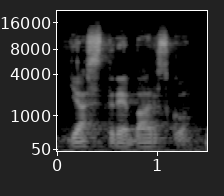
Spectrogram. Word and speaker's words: Jastrebarsko: det är nog mycket konsonanter Jastrobarsko. Ah, var det så? Ja. – Du, förmodligen har du rätt. Ska vi se på uttalet bara. Jastrebarsko.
